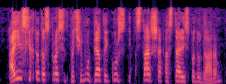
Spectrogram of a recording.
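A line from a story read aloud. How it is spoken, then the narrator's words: Uncertain question. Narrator (Russian): неуверенно спросил Гарри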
